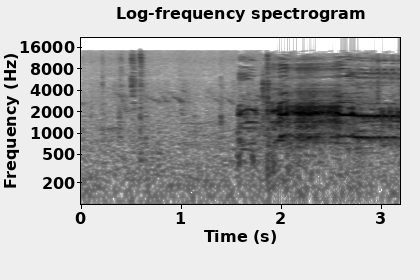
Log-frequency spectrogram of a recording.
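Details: Ayam ketawa crowing: after a quiet start with faint background sounds, a loud, harsh, somewhat wavering crow rises and continues to the end.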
